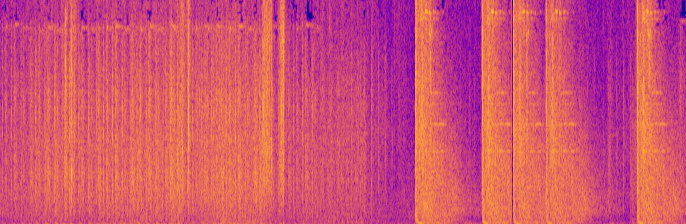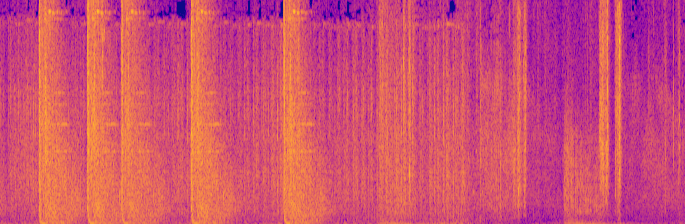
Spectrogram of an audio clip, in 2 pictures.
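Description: A rifle bolt clicks and clacks as the rifle is reloaded.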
